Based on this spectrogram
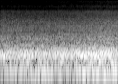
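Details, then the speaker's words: HQ Holden Kingswood with newly installed Vintage Air A/C, blower on dual face-and-feet mode: steady even airy whoosh with low hum, no ticking, rubbing or wobble, blowing to feet and face vents; fan runs smoothly. "Fan's still blowing that paper so it's still going to feet and it's also blowing out of this vent here now to blow cold air at your face out of these two vents"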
